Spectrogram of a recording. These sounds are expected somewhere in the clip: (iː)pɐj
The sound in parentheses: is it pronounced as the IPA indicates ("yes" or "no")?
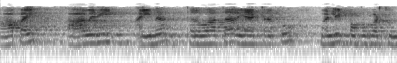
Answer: no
